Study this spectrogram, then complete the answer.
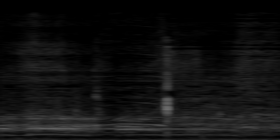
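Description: Chickens and a rooster on a farm in the Philippines, with a crowing call held steady through most of the second and a brief sharp cluck near the end, moderately near over soft background noise.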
